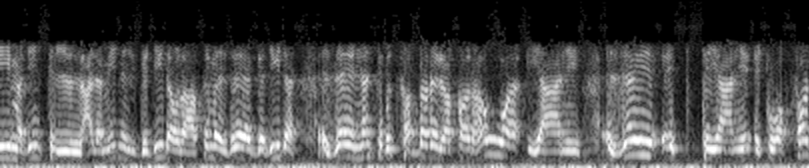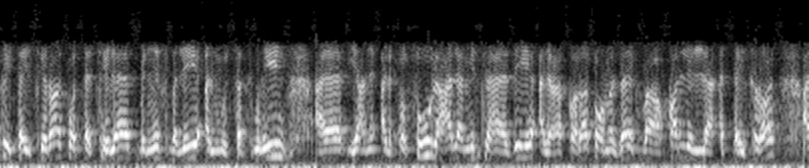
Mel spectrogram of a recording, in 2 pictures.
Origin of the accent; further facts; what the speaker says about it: Egypt; ويمكن لدينا تجربة كمصريين كدولة مصرية لدينا الكوادر البشرية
